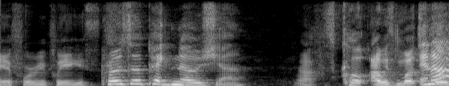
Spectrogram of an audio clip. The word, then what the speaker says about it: prosopagnosia: can't pronounce because you heard me try to pronounce it before we started recording. But so you have prosopagnosia. How do you actually say it? Can you say it for me, please? Prosopagnosia.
